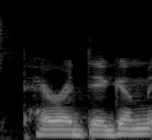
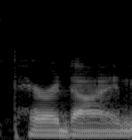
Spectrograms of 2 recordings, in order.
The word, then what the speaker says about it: paradigm: don't understand what this para dig'em is and you might laugh at that because the word is paradigm and there's a G in there and there are reasons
